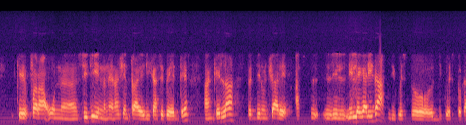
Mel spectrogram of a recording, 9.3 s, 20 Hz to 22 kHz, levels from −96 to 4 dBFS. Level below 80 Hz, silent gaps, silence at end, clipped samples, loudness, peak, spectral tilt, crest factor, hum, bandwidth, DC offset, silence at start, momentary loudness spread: -60 dBFS; none; 0 s; under 0.1%; -17 LUFS; -4 dBFS; -6 dB/octave; 14 dB; 50 Hz at -55 dBFS; 12.5 kHz; under 0.1%; 0.35 s; 10 LU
